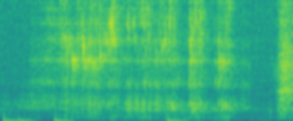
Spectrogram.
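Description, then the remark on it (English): Quiet sipping of tea: a few soft gulps and swallows with brief slurping hiss between them, spaced unevenly over a few seconds, with no talking. “Wow, I need to take a sip of tea.”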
